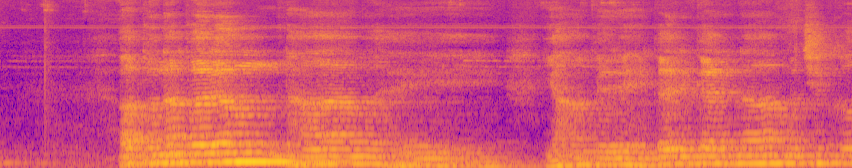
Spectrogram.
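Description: A man's voice intoning slow, drawn-out meditation commentary over a microphone in a chant-like way. It is quiet for the first second, with a brief pause about five seconds in.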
